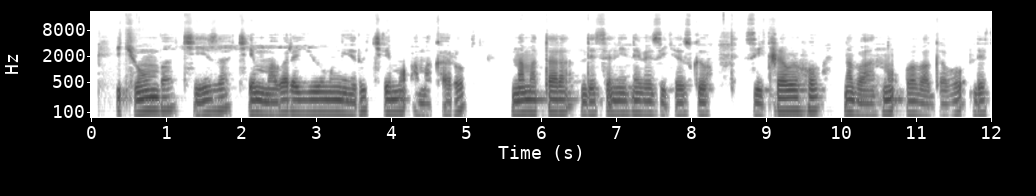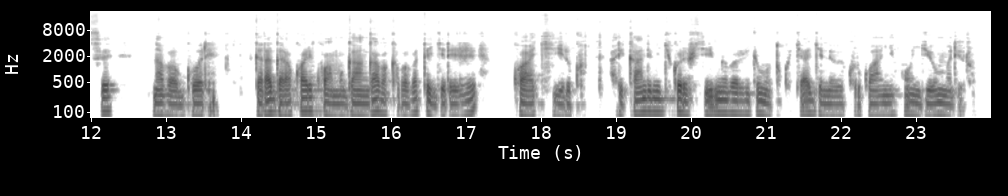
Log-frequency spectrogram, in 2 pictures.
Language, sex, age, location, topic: Kinyarwanda, male, 18-24, Kigali, health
